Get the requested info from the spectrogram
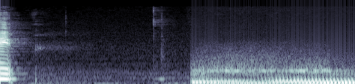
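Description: After a faint click, a low, steady synthesizer music bed starts abruptly a little over a second in and holds: the show's closing music after the sign-off.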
